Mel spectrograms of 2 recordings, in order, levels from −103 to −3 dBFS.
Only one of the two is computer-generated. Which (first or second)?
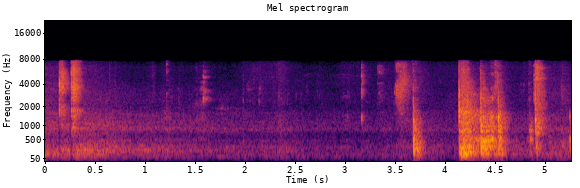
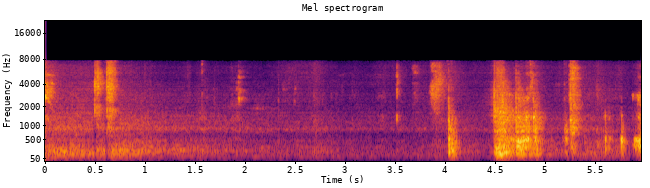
second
